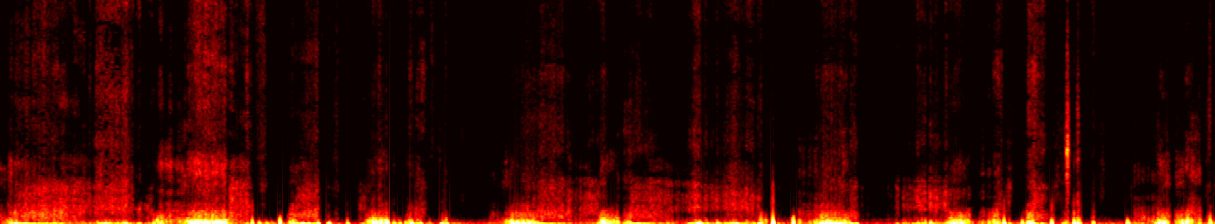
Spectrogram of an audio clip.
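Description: A stylus carves lettering into a solid, flat square slab of wet, unfired pale-yellow ceramic clay resting on a board while the other hand holds the slab steady. The sound is a series of soft, low, dull scratching and scraping strokes with a gritty crunch. The strokes come in short bursts separated by brief pauses.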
